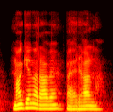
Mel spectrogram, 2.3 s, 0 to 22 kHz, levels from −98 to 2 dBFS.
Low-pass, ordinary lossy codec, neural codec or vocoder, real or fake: 14.4 kHz; none; codec, 44.1 kHz, 7.8 kbps, DAC; fake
